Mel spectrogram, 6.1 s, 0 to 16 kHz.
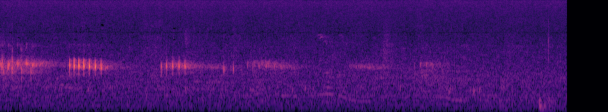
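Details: Schlegel's green tree frog calls on 10 April 2021 at Showa Kinen Park, Japan, among flowering cherry and dogwood trees: short, rattling pulsed trills in bursts, with a steady hiss behind.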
